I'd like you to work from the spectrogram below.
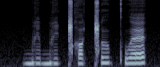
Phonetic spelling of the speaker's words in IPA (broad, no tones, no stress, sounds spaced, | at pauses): b i b i ǁʰ ʌ ǁ ɯ kʷʼ ɛ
